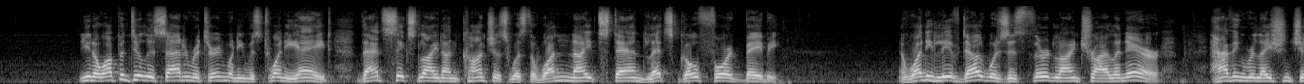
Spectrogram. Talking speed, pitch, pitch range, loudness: 165 wpm, 155 Hz, 140-175 Hz, -16 LUFS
